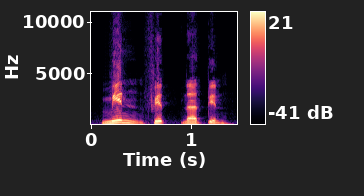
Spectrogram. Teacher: tanwin bertemu dengan Va bunyinya berubah menjadi mm akan tetapi mutlak tidak tertutup rapat masih ada udara yang keluar ketika membacanya ikhfa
